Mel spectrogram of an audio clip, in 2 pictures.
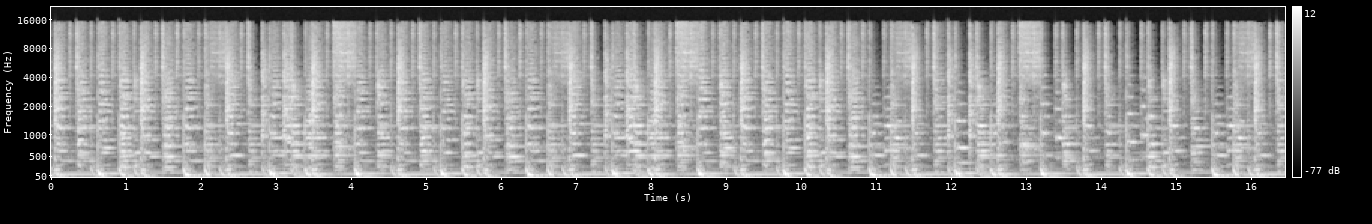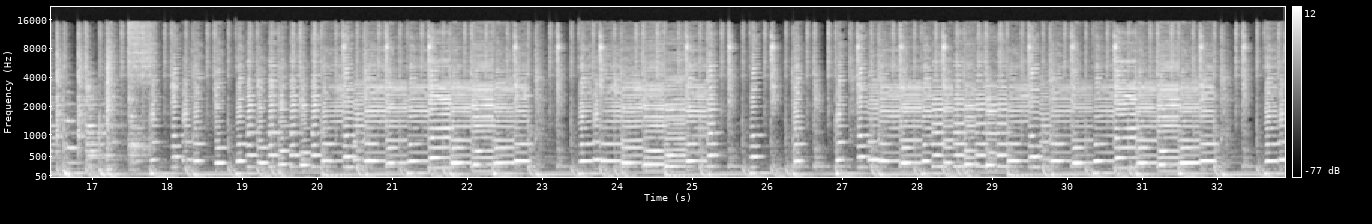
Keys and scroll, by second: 0.0-1.3 typing, 2.4-5.2 typing, 7.3 space, 8.6 space, 9.2 space, 10.4 space, 10.7 space, 11.5 space.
